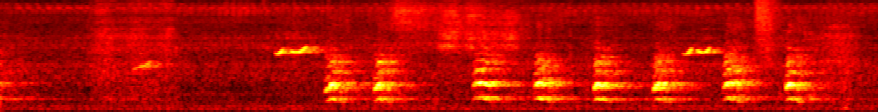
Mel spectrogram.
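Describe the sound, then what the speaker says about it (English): A sheepdog on a sheep farm barks about nine times in a quick, uneven series, moderately close, over a low background hum. "I hear the dog barking"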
